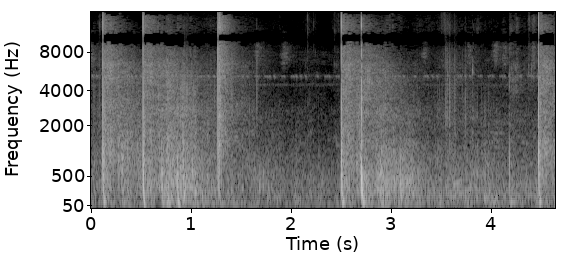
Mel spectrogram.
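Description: Fireworks going off: about six sharp bangs, in clusters a second or so apart, each followed by a fading crackle.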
